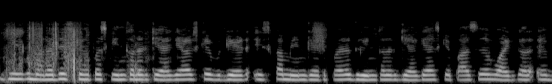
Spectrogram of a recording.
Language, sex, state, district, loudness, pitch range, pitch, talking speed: Hindi, female, Delhi, New Delhi, -24 LUFS, 215-230 Hz, 220 Hz, 280 wpm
